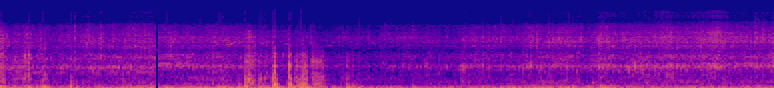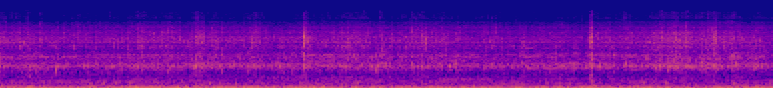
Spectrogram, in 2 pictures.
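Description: Wind buffeting the microphone of a camera mounted on a sailing Hobie kayak, with water gurgling and lapping along the hull as it moves; a louder burst of noise comes about three seconds in.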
